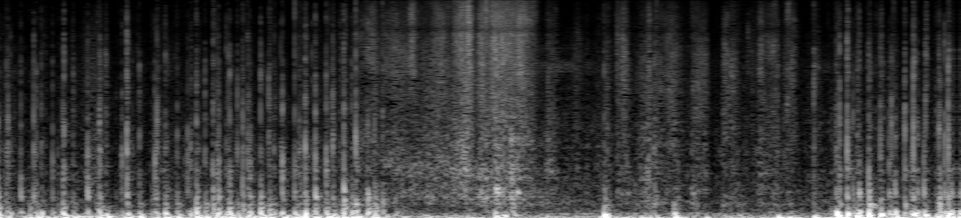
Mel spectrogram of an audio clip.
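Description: A single empty white leather high-top Nike sneaker with a rubber sole is held in both hands while fingertips tap and scratch its leather upper. Rapid, dull, low-pitched taps patter steadily throughout, each dying away almost instantly. Around the middle they give way briefly to a brighter, hissing scratch across the leather before the tapping resumes.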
